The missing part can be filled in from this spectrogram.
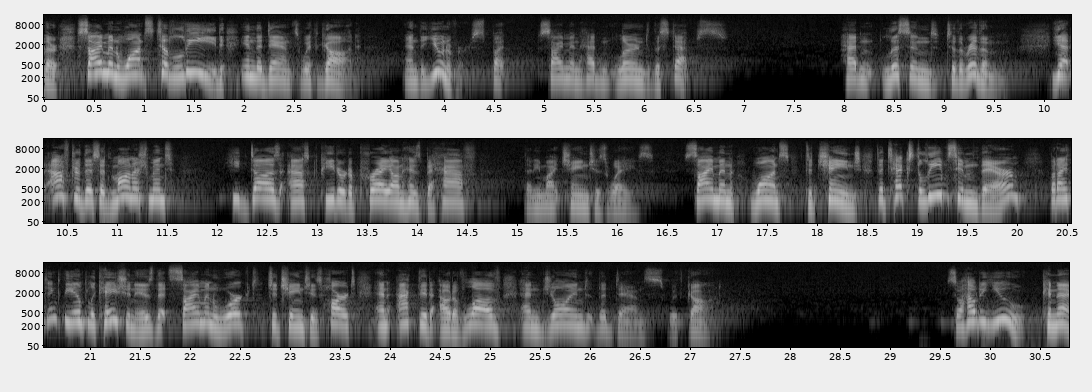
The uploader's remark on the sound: Recorded May 1, 2016 at Corona United Presbyterian Church, New Mexico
